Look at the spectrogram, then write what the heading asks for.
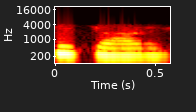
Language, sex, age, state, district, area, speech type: Hindi, female, 18-30, Bihar, Begusarai, rural, conversation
